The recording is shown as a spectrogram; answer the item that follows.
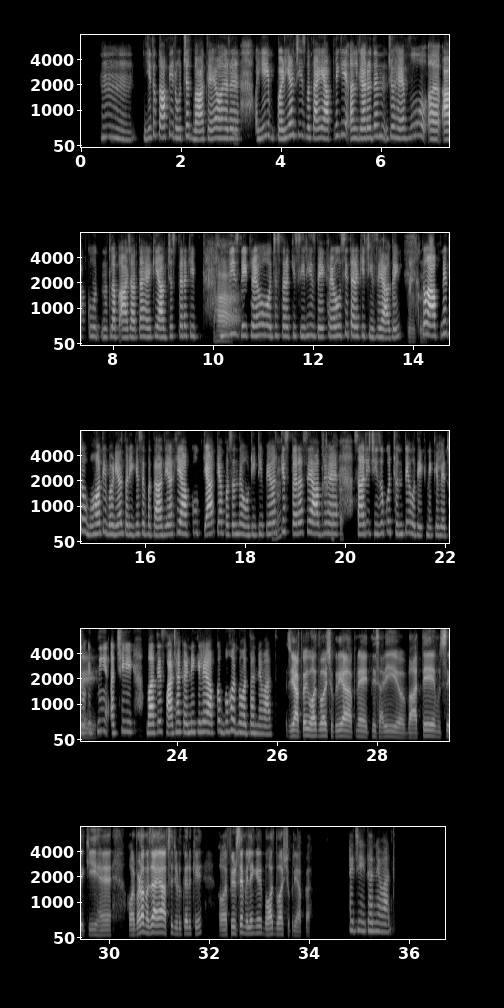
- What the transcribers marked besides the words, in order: in English: "एल्गोरिदम"; in English: "मूवीज़"; chuckle; tapping
- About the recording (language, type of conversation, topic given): Hindi, podcast, ओटीटी पर आप क्या देखना पसंद करते हैं और उसे कैसे चुनते हैं?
